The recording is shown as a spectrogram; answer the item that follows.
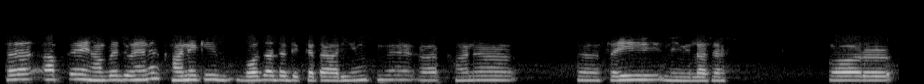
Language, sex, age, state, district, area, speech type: Urdu, male, 18-30, Delhi, North West Delhi, urban, conversation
